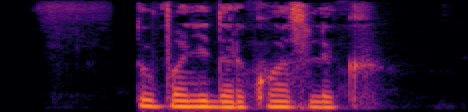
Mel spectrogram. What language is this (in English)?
Lasi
